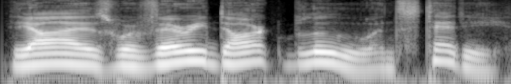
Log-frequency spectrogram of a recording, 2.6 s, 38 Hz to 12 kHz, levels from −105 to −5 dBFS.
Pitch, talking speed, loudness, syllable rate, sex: 145 Hz, 190 wpm, -16 LUFS, 4.4 syllables/s, male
